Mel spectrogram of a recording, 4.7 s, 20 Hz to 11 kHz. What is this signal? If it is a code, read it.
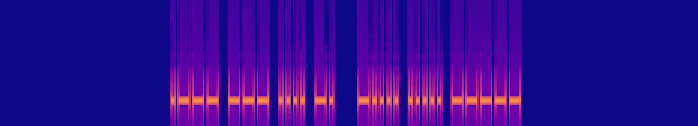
Morse code, heard as a keyed tone, about 50 wpm, 700 Hz. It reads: JOHN 650
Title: CWT Exchange 50wpm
